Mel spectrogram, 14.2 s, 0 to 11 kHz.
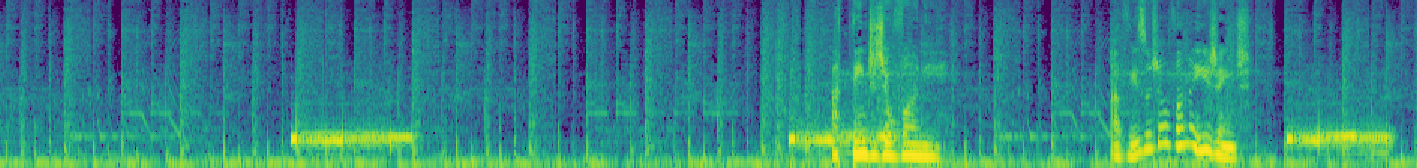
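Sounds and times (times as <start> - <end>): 
busy rhythmic bed: 0.0 - 14.1
telephone tone from a call placed during an on-air radio phone-in: 2.9 - 4.2, 7.9 - 9.4, 12.8 - 14.0
speech: 8.5 - 9.5, 11.2 - 12.6.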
